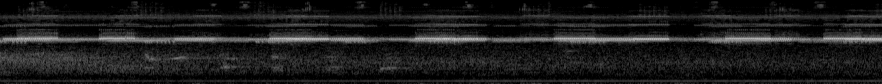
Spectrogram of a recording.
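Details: Cricket chirping in a soothing nature ambience, a bright high-pitched trill rising and falling in loudness in regular-feeling pulses about every second, with faint soft lower calls early on.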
